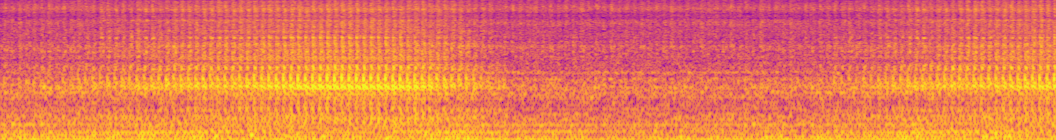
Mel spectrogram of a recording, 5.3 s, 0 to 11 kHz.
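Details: 2003 Honda Civic EX makes a steady light rattle, about three or four beats a second, when slowly accelerating or decelerating at very low RPM under light throttle.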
